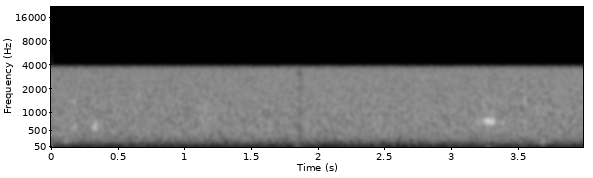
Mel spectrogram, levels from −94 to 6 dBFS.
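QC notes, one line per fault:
0.00–2.41 s and 3.17–3.80 s, speech suppressed in double talk: the talker dips by about 15 dB, likely the echo canceller ducking everything while both sides talk.
Throughout, other side's voice leaking through: a second voice sits about 15 dB under the talker, likely loudspeaker echo the canceller didn't fully remove.
1.84–1.88 s and 3.52–3.54 s, packet loss with pitch repetition: brief held, buzzy moments as the last pitch period repeats over 40 ms and 20 ms gaps, which fits two lost 20 ms packets and then one.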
